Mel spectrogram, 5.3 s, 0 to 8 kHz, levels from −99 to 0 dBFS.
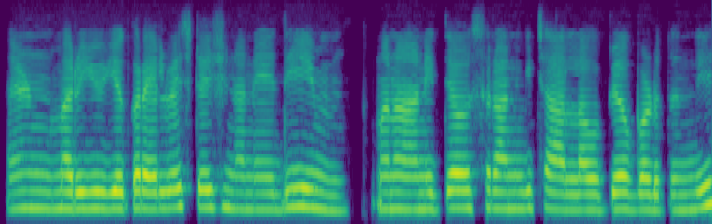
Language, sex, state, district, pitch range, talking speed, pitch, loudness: Telugu, female, Andhra Pradesh, Guntur, 215-230 Hz, 125 wpm, 225 Hz, -18 LUFS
